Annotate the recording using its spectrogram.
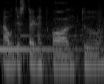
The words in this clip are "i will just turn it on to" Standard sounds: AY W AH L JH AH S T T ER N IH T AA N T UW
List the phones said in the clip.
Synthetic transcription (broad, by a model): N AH W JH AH S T T ER N IH T AA N T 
